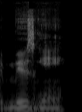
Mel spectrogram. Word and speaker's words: Musngi: And then last name is M-U-S-N-G-I. And you pronounce that like hanging, and you take the and you say musgi.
